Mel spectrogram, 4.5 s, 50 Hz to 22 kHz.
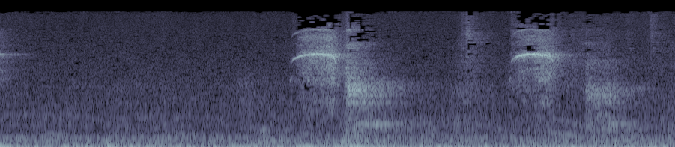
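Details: Young green-cheeked conures, 3–4 weeks old, ten together, relaxed just after a feeding, the older ones sexed as males: two short, harsh, scratchy squawks about a second and a half apart, each with a thin high whistle, over faint hiss.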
